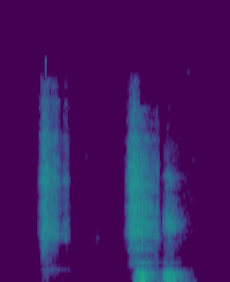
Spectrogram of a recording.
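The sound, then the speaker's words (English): A dog lets out a breathy huff, then two quick, sharp barks, with no talking and quiet between them. “So you probably saw him drive up, so he's barking.”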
